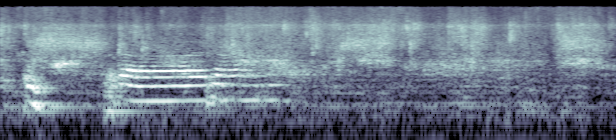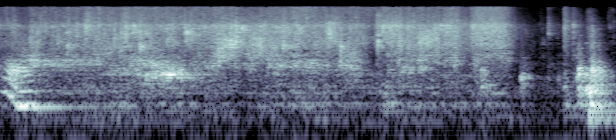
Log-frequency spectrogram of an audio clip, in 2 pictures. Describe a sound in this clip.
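Water from a shower head sprays and splashes with a steady hiss.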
